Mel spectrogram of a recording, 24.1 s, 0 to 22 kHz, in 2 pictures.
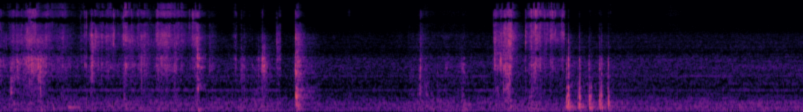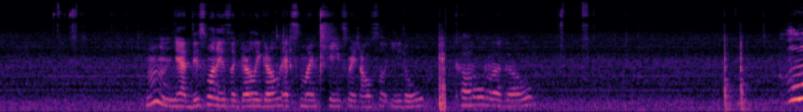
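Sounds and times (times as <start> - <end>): packaging crackling and rustling: 0.0 - 3.2, 7.4 - 8.5.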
